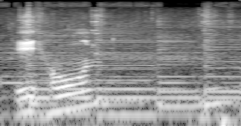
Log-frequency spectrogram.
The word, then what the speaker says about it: Giethoorn: In Giethoorn, although I've been reliably informed the G is pronounced as a H, so it maybe should be Giethoorn.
